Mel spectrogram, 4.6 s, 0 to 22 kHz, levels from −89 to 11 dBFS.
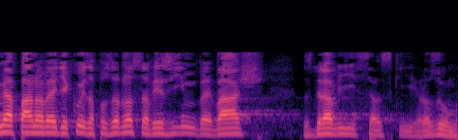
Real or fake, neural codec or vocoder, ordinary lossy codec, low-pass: fake; autoencoder, 48 kHz, 128 numbers a frame, DAC-VAE, trained on Japanese speech; MP3, 24 kbps; 5.4 kHz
